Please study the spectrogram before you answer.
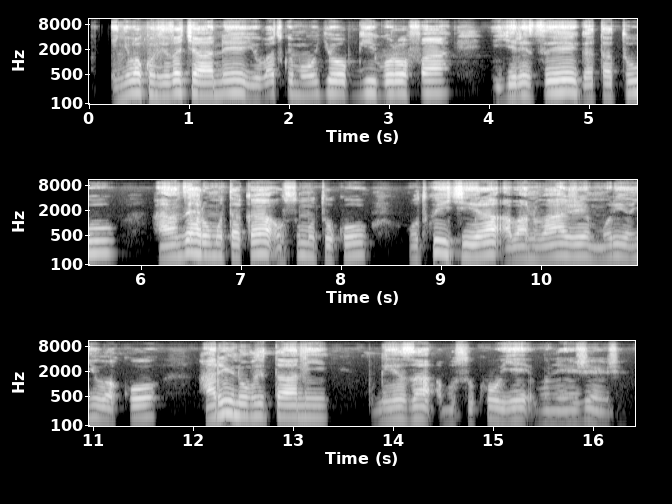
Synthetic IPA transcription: iɲuβako̞nziːzacaːne̞juβat͡swe̞muβuɾɟo̞b̚ɡiːɡo̞ɾo̞fa | iɟe̞ɾe̞t͡se̞ɡatatu | haːnze̞haɾumutakausumutukuː | twiːciɾaʔːβaːnhuβaːʒe̞muɾiːjo̞ɲuβako̞ | haɾinuβus̬itani | bɡiːzaβusukuje̞βuneːʒeːʒe

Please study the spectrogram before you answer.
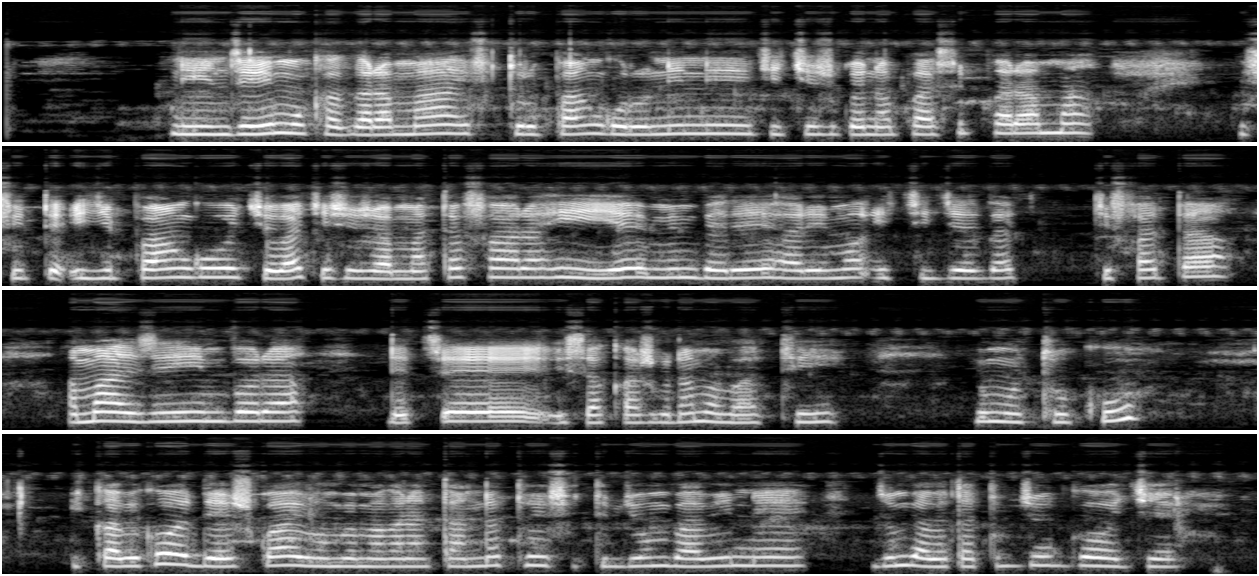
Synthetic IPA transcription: ninziɾimukaɡaɾamaifi̥tuɾupaːŋɡuɾuniniciciʒɡwe̞napaːsipaɾama | ifite̞ʔiɟipaːŋɡucuβaciʃiʒeamatafaɾahije̞mimbe̞ɾe̞haɾimo̞iciɟe̞ɡa | cifataː | maːzijimbuɾande̞t͡se̞isakaʒɡwenamaβatʰi | jumutukʰu | ikaβiko̞de̞ʃwaiβihuːmbimaɡanataːndatuifitibɟuːmbaβine̞bɟuːmbaβitatubɟuːb̚ɡo̞ːɟe̞ɾo

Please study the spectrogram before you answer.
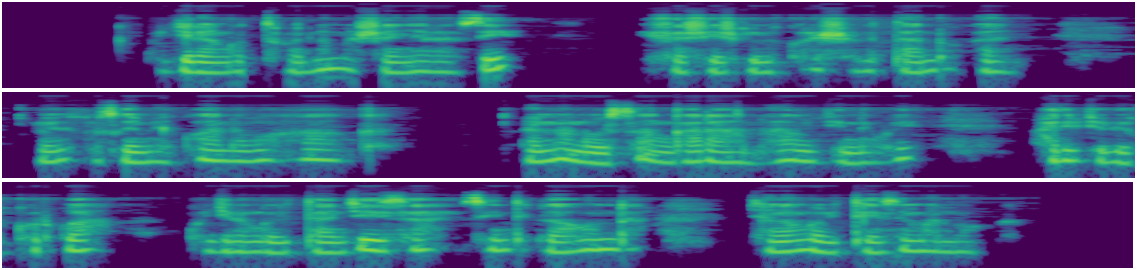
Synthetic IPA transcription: kuɟiɾaŋɡo̞tuβonamaʃaɲaɾazi | βifaʃiʒɡweβiko̞ɾe̞ːʃaβitaːndukaɲe | ɾuβkuzweːmeɾekuβaːnaβuhaːŋɡḁ | nanonusaːŋɡaaɾanaauɟenewe̞ | haɾibjo̞βikʰo̞ɾɡwa | kuɟiɾaŋɡo̞βitaːɲɟizaiz̥iːndiɡahuːnda | caːŋɡaŋɡo̞βite̞ːzemanokḁ

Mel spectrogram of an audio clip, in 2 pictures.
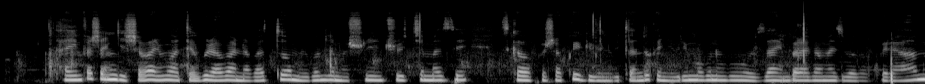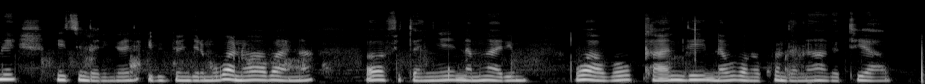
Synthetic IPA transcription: hajiːɱfaʃaɲiɟiːʃaβaːɾimoβate̞ɡuːɾɾaβaːnaβato̞muβiɡombjamaʃuːɾinint͡ʃuɾucemaze̞ | z̥i̥kaβafaʃakwiːɡiβiːn̥huβitaːndukaɲeβiɾimmoɡonuɡuhozaimbaɾaɡamaziβaɡako̞ɾeɾahamŋe̞n̥hiːt͡siːndaɾiɡaɾiʔːβiβɟo̞ːɲɟe̞ɾe̞muβaːnawaβaːna | βaβafitaɲe̞namŋaːɾimo | waːβo̞kʰaːndinaβo̞βaɡakuːndanahaɡatʰijaːβo̞

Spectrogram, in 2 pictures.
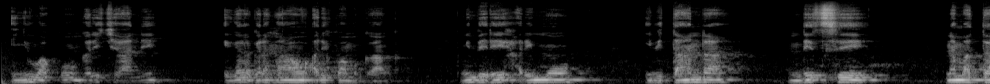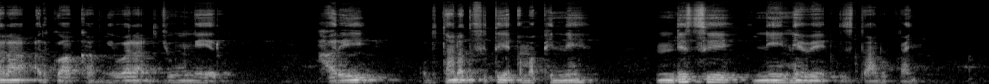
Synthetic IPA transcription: iɲuβakoŋɡaɾicaːne̞ | iɡaɾaɡaɾan̥haːho̞ʔaɾikwamuɡaːŋɡa | mŋiːmbe̞ɾe̞haɾimo̞ | iβitaːnda | nde̞t͡se̞ | namataɾaaɾikwakʰamŋiːβaɾaɾɟuːmŋe̞ːɾo | haɾi | odutaːndadufite̞ʔamapine̞ | nde̞t͡se̞nin̥he̞βe̞zita̰ːnduka̰ɲe

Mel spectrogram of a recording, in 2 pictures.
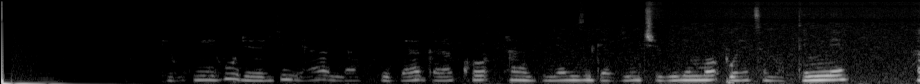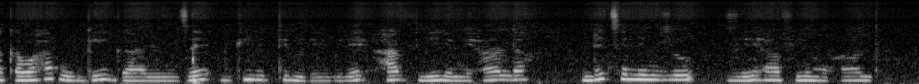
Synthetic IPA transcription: ɡwiːhuɾiɾo̞ɾɟimihaːnda | βiɡaɾaɡaɾakʰo̞n̥haːbiɲaβiziɡavjiːnt͡ʃiβiɾimo̞uɾe̞t͡semutimŋe̞ | hakaβaɦaɾibɡiːɡaːnze̞bɡiβitiβiɾeβiɾe̞hafijijimihaːnda | nde̞t͡se̞ninzu | ziɾiɦaːfijumuhaːndḁ

